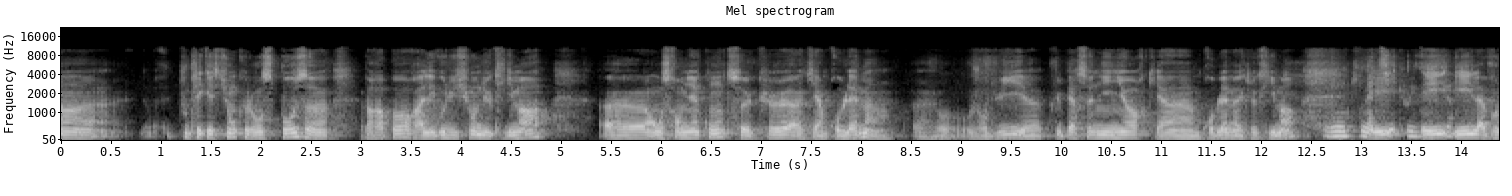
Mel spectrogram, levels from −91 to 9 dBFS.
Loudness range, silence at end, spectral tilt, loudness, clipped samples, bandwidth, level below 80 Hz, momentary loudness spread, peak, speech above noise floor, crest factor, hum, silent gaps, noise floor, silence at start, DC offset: 3 LU; 0 s; -6 dB/octave; -16 LUFS; under 0.1%; 11 kHz; -46 dBFS; 12 LU; -2 dBFS; 22 dB; 14 dB; none; none; -38 dBFS; 0 s; under 0.1%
